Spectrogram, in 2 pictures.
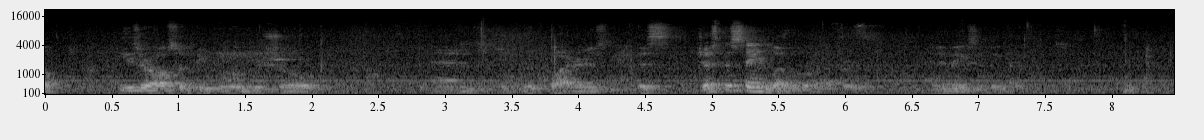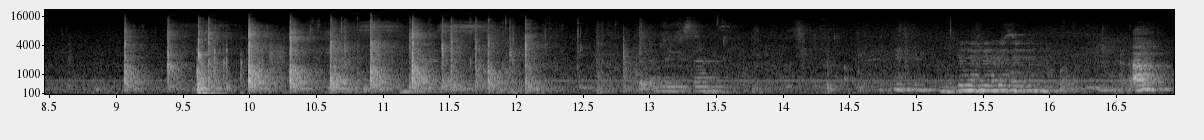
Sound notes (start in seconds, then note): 9.0 clapping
